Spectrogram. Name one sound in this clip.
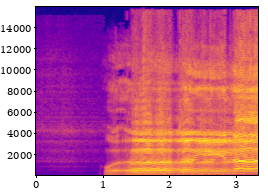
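An elderly man chants loudly in a long, wavering melodic voice through a microphone and loudspeakers.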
